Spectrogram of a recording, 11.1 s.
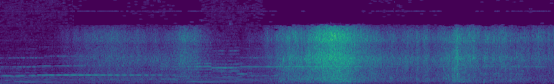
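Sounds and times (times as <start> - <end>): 
sea waves and surf: 0.0 - 11.0.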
